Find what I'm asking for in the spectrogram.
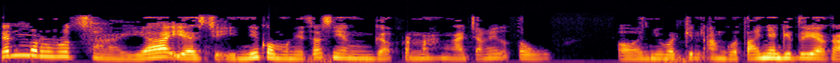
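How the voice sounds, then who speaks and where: An ordinary speaking voice from a woman, fairly high in pitch with ordinary pitch variation, at a fairly quick pace. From East Java, Indonesia. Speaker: university student and community volunteer. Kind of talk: casual podcast interview.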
